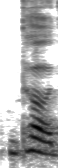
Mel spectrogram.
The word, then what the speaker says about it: ध: ध का उच्चारण स्थान। तो सही उत्तर होता है इस प्रश्न का आपका ऑप्शन नंबर डी, दंत्य हो जाता है। ध, जब आप ध देखिए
